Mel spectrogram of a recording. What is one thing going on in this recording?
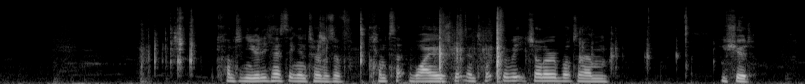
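Batteries clack as they are pushed into place.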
